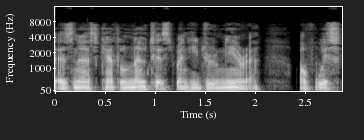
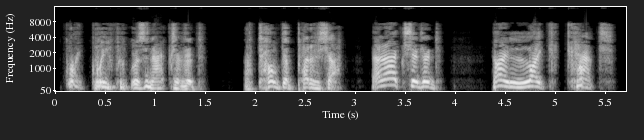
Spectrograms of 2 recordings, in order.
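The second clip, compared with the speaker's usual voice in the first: high, strained protest of a shaken man; distressed commander; 12 semitones higher than usual. Acted. Commander defends himself to the nurse, high and upset. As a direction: plead it was an accident, close to tears. Seiss upset about the cat.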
